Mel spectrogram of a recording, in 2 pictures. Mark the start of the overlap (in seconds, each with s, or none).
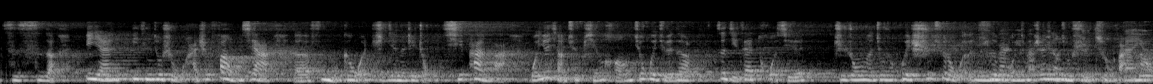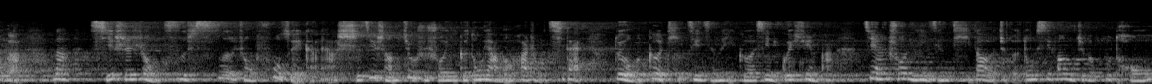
9.7 s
